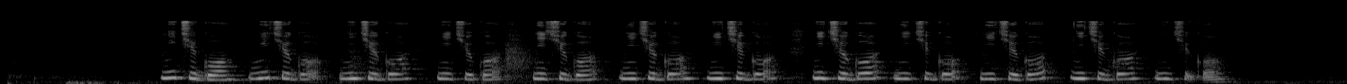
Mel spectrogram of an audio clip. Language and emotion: Russian, sad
